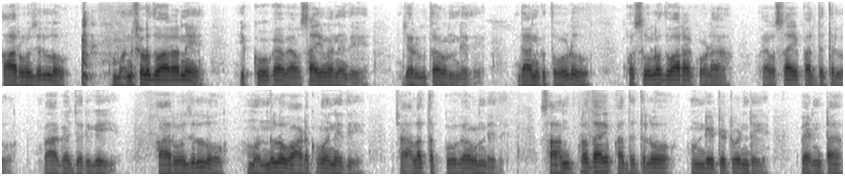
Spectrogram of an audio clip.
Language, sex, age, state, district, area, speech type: Telugu, male, 60+, Andhra Pradesh, Konaseema, rural, spontaneous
